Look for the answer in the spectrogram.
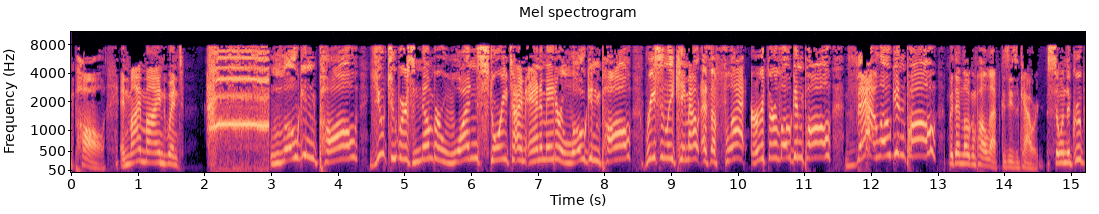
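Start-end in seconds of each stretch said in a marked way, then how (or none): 2.0-3.0 high shriek. Real, not acted. Mind screams at news. 3.0-13.0 high, slow, stunned repeat of Logan Paul; shocked disbelief. Pretend. Shocked mind voice.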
